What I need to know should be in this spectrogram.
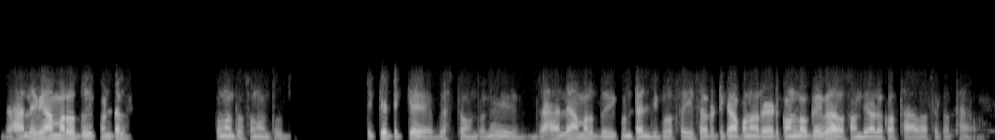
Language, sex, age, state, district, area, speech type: Odia, male, 18-30, Odisha, Bhadrak, rural, conversation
